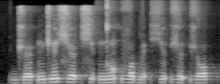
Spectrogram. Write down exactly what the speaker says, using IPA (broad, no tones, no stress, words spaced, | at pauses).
d͡ʒøʔ nd͡ʒə̃ ɕøʔɕɨʔ ndõʔ vəbeʔ çɨʔ ʒɨʔʒo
